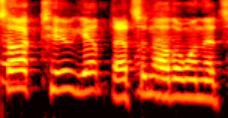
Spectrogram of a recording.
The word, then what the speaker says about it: SOC 2: SOC 2, yep, that's another one that's out there too.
